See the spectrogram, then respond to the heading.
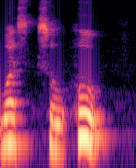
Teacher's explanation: ಸು ಮುಂದೆ ವಿಸರ್ಗ ಇದೆ, ಅದಕ್ಕೆ ಹು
